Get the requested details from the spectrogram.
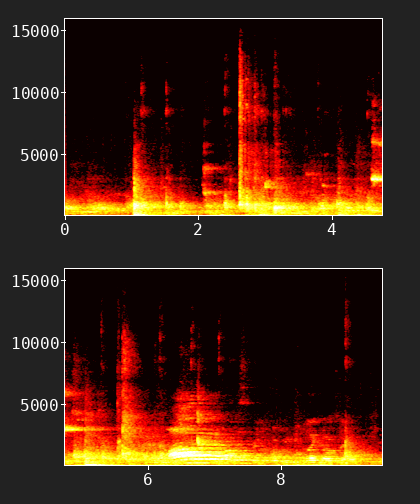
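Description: A ping-pong ball clicks back and forth on paddles and a table.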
